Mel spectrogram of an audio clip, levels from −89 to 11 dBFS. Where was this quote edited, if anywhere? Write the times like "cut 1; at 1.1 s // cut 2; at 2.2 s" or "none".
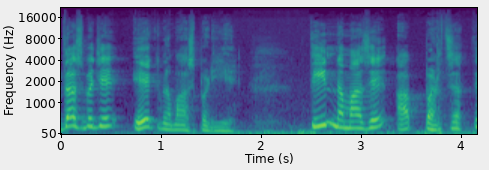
none

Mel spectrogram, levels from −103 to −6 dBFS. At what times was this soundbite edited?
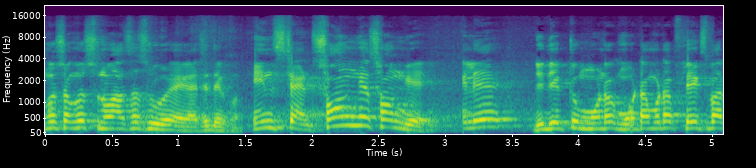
cut 1; at 1.5 s // cut 2; at 3.1 s

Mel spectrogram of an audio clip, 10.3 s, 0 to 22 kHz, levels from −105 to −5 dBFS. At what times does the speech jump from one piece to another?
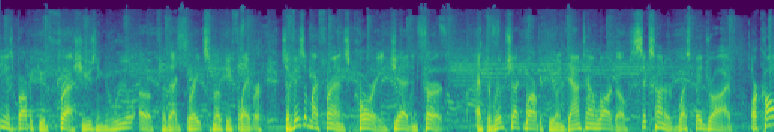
none

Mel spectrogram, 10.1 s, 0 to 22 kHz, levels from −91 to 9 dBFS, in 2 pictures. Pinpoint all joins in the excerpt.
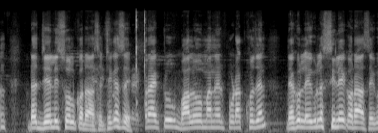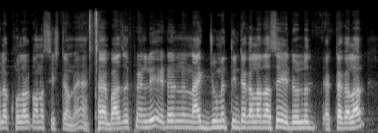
cut 1; at 2.0 s // cut 2; at 6.2 s

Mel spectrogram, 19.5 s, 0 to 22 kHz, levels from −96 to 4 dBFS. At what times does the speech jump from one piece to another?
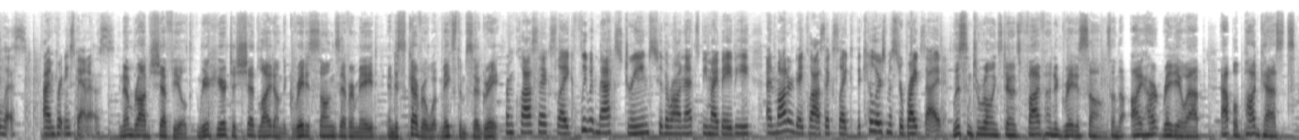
none

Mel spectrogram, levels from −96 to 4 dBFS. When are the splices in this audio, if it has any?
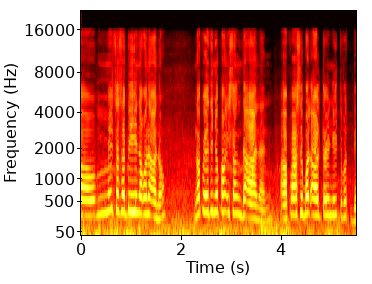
cut 1; at 3.8 s

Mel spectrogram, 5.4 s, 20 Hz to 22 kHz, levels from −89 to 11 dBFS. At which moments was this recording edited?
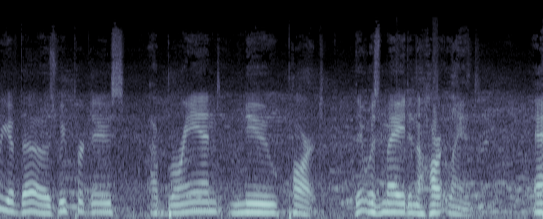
cut 1; at 3.4 s

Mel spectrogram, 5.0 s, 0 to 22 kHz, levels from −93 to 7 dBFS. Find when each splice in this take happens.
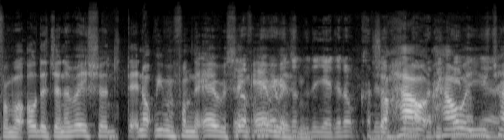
cut 1; at 1.2 s

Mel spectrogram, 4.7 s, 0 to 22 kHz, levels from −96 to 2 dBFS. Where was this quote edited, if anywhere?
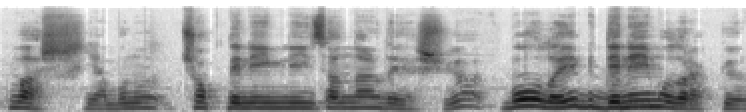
cut 1; at 1.0 s // cut 2; at 3.0 s

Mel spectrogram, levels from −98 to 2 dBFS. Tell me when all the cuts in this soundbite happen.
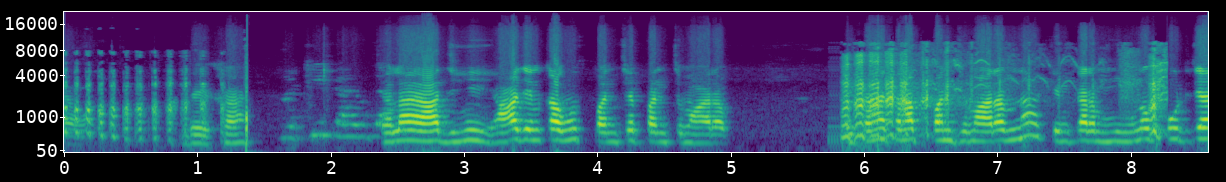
none

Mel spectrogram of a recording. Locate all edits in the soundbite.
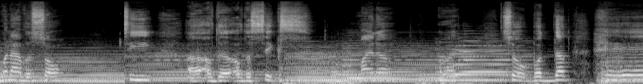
cut 1; at 1.2 s

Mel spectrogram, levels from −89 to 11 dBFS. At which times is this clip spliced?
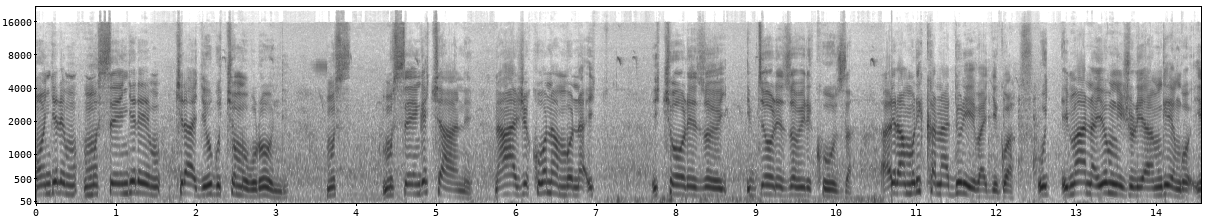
cut 1; at 10.7 s

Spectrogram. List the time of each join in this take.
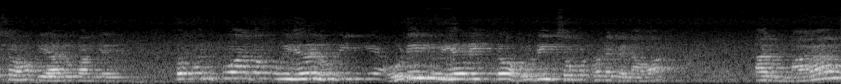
cut 1; at 3.5 s

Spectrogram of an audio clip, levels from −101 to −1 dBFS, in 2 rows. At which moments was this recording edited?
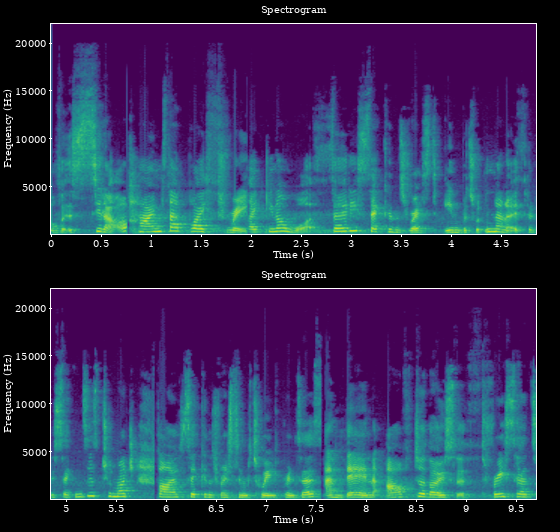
cut 1; at 1.9 s

